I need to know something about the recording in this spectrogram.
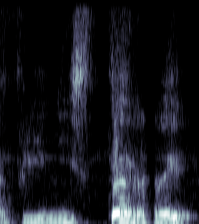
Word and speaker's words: Finisterre: la llamaban los romanos, en latín se pronuncia Finisterre, en galego, en el idioma de Galicia, le llaman Finsterra.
